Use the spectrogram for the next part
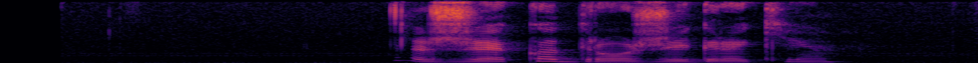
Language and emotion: Russian, neutral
